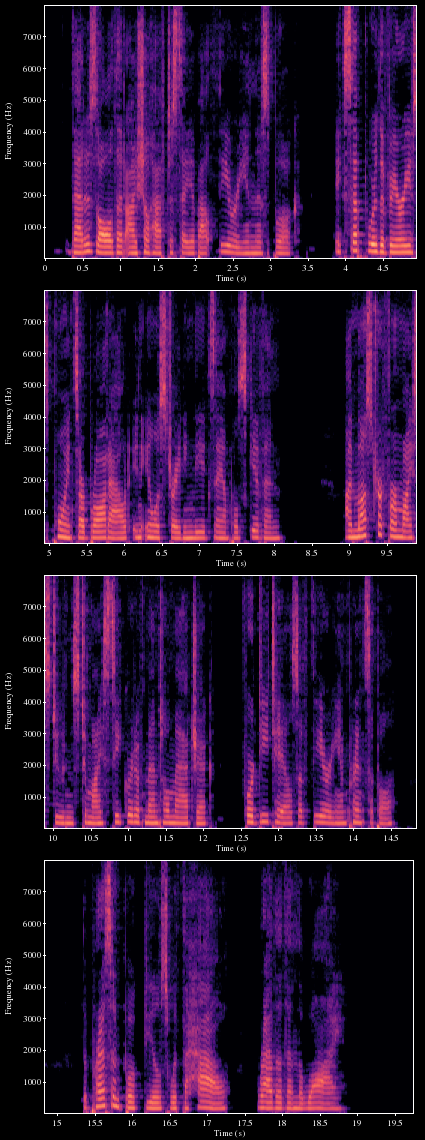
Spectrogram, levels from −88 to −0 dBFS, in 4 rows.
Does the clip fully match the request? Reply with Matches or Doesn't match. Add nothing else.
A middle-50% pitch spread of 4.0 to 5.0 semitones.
Doesn't match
